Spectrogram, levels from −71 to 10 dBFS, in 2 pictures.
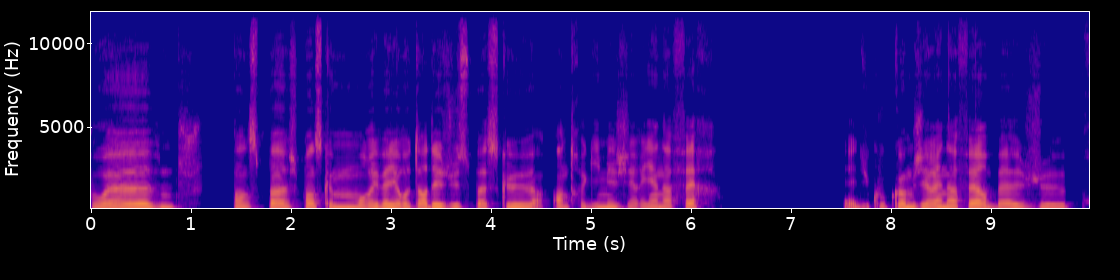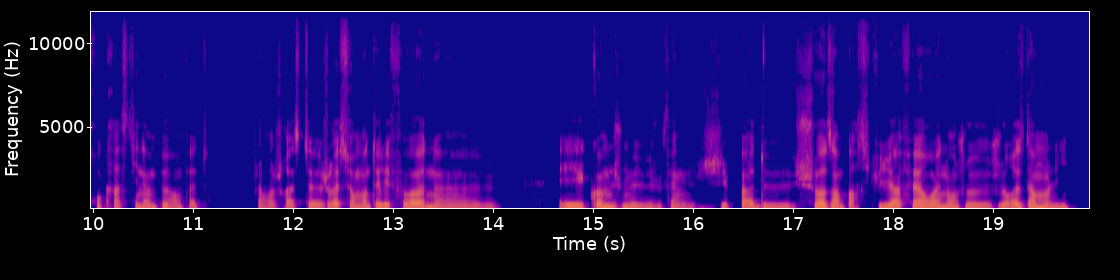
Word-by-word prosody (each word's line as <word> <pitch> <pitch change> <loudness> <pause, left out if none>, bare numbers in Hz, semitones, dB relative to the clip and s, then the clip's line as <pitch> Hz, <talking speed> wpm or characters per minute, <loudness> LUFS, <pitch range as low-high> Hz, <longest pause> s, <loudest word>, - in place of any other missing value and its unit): ouais 135 +6 +6
je 115 -2 -2 0.7
pense 115 0 -1
pas, 120 +1 +3
je 125 - -8
pense 155 +4 +2
que 130 - -1
mon 115 -1 +2
réveil 110 +2 +4
est - - +5
retardé 110 +3 +4
juste 120 +2 -3
parce 100 -3 -1
que, 110 - -2 0.2
heu, - - +1 0.2
entre 105 0 -3
guillemets, 105 +1 0
«j'ai 100 -1 -5
rien 100 +1 -1
à 100 0 +1
faire». 100 - 0 1.3
Et - - -4
du 100 +1 -9
coup, 120 - -6
comme 115 -1 +3
j'ai 110 0 +2
rien 105 0 +4
à 105 - +5
faire, 120 +1 +5
bah, 95 0 0
je 95 0 -4 0.2
procrastine 95 0 -6
un 95 0 -2
peu, 125 +7 -3
en 125 -4 -5
fait. 120 +1 -8 0.5
Genre, 95 +1 -6
je - - -12
reste, - - -4
heu, 95 0 -1
je 95 - -3
reste 95 0 0
sur 100 - -3
mon 95 0 -1
téléphone, 95 +1 +1
heu 95 0 -6 0.6
et 90 +1 0
comme 95 -1 +1
je 95 +2 -6
me 90 0 -3
enfin, 90 0 -7
j'ai 100 -2 -7
pas 95 0 -1
de 100 0 -5
choses 100 0 +1
en 95 -1 +2
particulier 100 +1 -3
à 95 -1 +2
faire, 100 +2 +2
ouais, 100 +1 +2
non, 100 +1 0
je 90 -2 -3
je 95 +1 -6
reste 95 +1 0
dans 100 - +3
mon 95 -1 +2
lit. 95 +4 -5
100 Hz, 200 wpm, -23 LUFS, 95-110 Hz, 1.3 s, ouais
